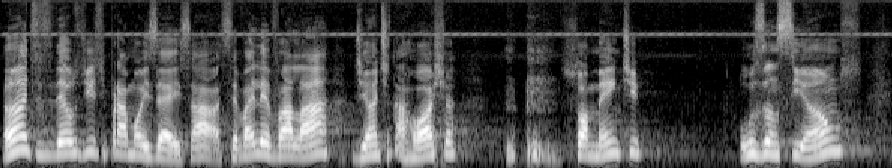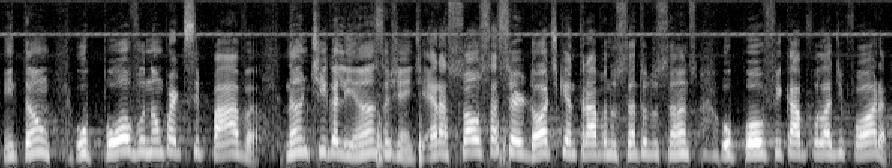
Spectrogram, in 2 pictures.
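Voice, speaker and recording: High-voiced Brazilian pastor preaching in a hall. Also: male voice, normal speed. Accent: Brazilian Portuguese. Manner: preaching with call-and-response questions to the congregation. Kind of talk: sermon. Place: church hall. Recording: long church hall reverb.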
